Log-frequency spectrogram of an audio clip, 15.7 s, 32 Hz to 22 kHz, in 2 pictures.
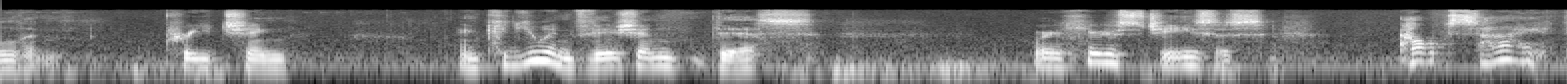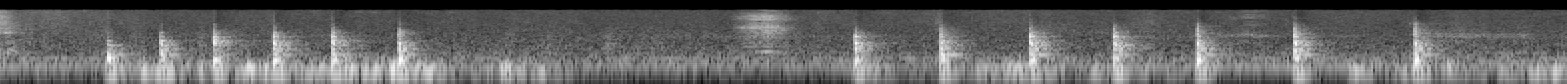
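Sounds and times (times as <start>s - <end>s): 
speech: 0.0s - 1.6s, 2.3s - 4.4s, 5.2s - 8.0s
firm hollow knocking on a wooden door: 8.4s - 10.0s, 12.1s - 15.1s.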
